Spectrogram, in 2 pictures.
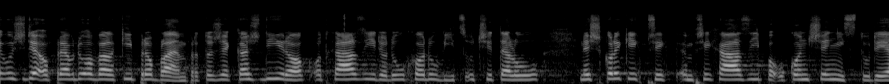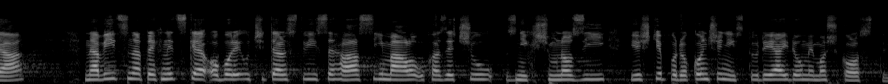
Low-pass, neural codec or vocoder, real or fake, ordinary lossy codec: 10.8 kHz; none; real; Opus, 32 kbps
